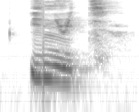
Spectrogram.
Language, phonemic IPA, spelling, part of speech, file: French, /i.nɥit/, inuits, adjective, LL-Q150 (fra)-inuits.wav
- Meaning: masculine plural of inuit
